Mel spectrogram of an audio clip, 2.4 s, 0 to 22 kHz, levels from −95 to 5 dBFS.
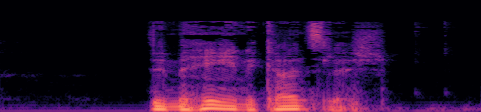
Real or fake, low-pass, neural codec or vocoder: real; 9.9 kHz; none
